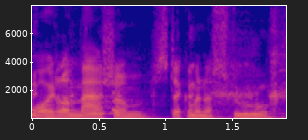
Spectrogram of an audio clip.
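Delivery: put-on Irish accent. Asked to show off accents, a speaker does an irish accent. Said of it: "Sam loves my Irish".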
